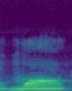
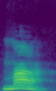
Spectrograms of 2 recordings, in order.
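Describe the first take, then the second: First: The syllable is heavy, with a dark vowel. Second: The syllable is light, with a bright vowel. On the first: The speaker calls it wrong. "Jangan di mo ya" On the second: The speaker calls it right. "tapi ma, keluarkan infitah"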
